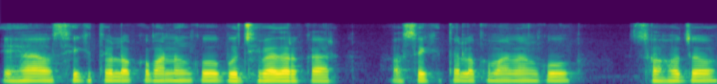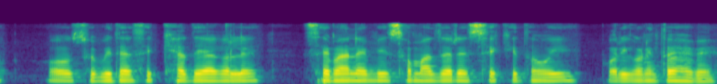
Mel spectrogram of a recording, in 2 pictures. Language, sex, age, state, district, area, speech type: Odia, male, 45-60, Odisha, Nayagarh, rural, spontaneous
